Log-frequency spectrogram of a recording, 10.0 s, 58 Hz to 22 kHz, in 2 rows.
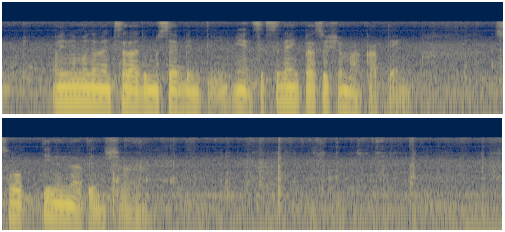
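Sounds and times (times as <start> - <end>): low room hum: 0.0 - 10.0
handling noise: 4.6 - 10.0.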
